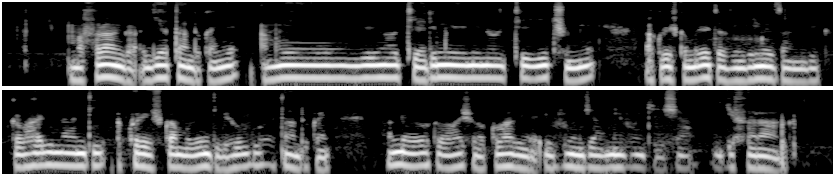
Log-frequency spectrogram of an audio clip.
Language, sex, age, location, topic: Kinyarwanda, female, 18-24, Kigali, finance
